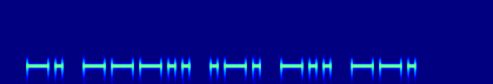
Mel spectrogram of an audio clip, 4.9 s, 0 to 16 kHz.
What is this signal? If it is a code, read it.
Morse code, heard as a keyed tone, about 17 wpm, 700 Hz. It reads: N8RDG
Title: USA Call Signs - 5 Characters - Repeated 2x - 17wpm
